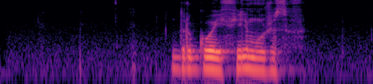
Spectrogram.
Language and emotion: Russian, neutral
